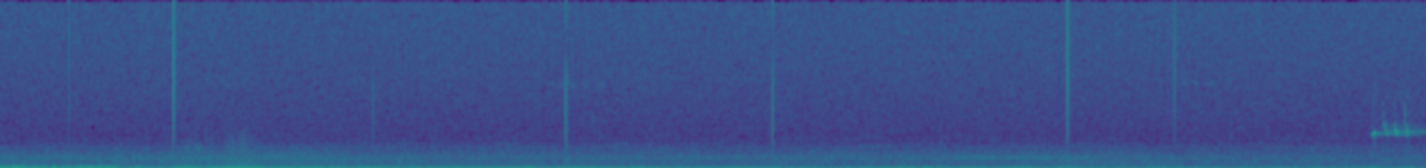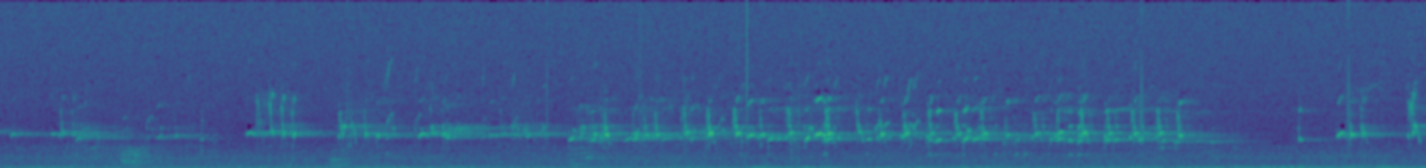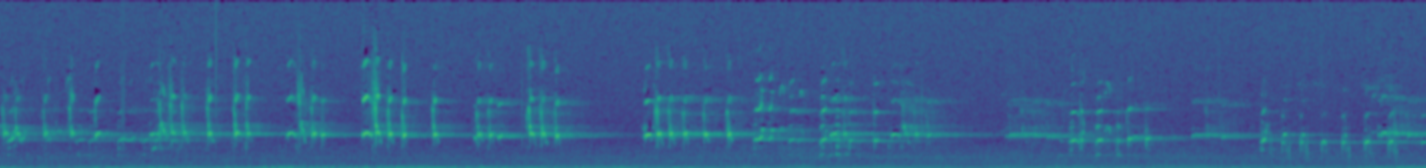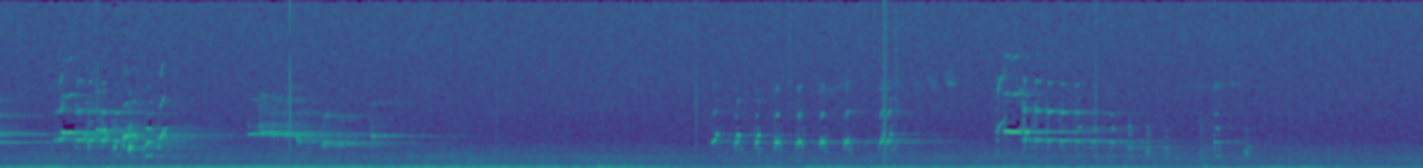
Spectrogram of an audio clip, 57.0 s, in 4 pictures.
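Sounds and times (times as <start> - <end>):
low rumble: 0.0 - 57.0
birds chirping and twittering: 13.7 - 26.6, 27.2 - 47.0, 49.8 - 55.4.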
